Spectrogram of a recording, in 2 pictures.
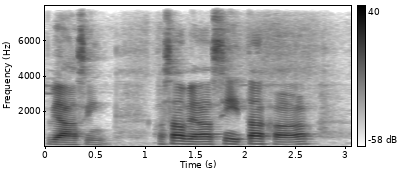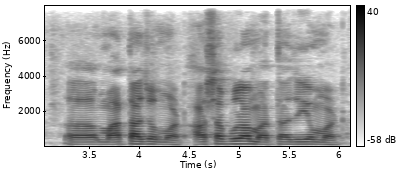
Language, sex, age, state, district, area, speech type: Sindhi, male, 18-30, Gujarat, Kutch, rural, spontaneous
